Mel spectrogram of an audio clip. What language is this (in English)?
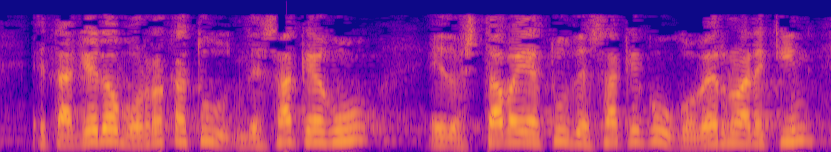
Basque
